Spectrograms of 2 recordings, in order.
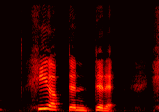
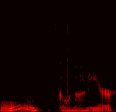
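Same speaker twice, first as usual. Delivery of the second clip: breathless aside in a whisper; hushed wondering aside; 3 semitones lower, 16 dB quieter than usual. Acted. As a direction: whisper to the audience. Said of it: "aside whisper".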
